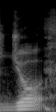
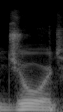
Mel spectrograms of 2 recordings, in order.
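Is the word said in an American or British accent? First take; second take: British; American. First: It is said in an imitated British accent. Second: It is said in a plain American accent. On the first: "in some, like, British accent or whatever" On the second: "he doesn't say George"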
